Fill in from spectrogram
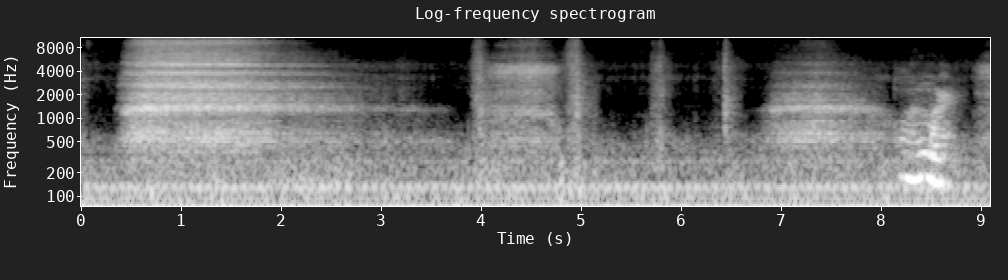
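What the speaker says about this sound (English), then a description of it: "We'll take 3 deep breaths here." Slow, deep breaths during a Pilates stretch, two or three long airy inhales and exhales, soft and close, with a brief snort-like sound near the end.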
